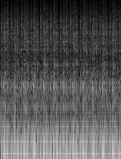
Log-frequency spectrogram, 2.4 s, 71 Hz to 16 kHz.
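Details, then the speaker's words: 1976 Chevrolet K20 3/4-ton 4x4 truck, V8 on restart; earlier ticking now gone, super smooth and quiet idle, though oil pressure has dropped to about 25 psi. "But now it's quiet. Super smooth, quiet engine."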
